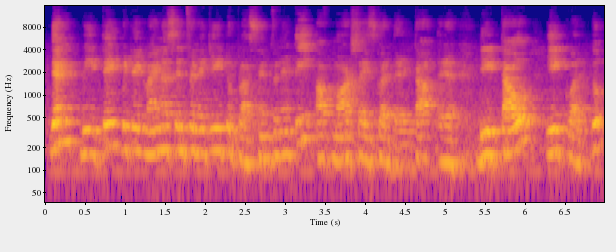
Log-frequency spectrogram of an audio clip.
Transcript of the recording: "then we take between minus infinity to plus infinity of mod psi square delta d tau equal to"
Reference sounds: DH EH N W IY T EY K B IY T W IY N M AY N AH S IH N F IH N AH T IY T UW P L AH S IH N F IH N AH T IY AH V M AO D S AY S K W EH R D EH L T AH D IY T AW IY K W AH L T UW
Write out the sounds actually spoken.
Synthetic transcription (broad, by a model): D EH N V IY T EY K B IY T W IY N M AY N AH S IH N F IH N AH T IY T UW P L AH S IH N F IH N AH T IY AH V M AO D S AY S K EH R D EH T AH D IY T AW IY K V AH L T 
